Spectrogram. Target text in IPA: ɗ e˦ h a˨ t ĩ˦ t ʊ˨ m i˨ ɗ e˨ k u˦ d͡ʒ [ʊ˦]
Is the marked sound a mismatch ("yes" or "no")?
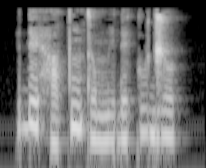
no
